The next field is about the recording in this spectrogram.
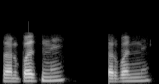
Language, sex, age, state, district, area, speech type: Goan Konkani, male, 18-30, Goa, Quepem, rural, conversation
